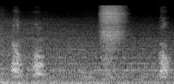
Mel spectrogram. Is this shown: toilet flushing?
no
